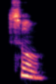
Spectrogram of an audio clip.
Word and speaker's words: zu: Zu. Zu in German, Z-U. Zu. And the U is long, zu.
